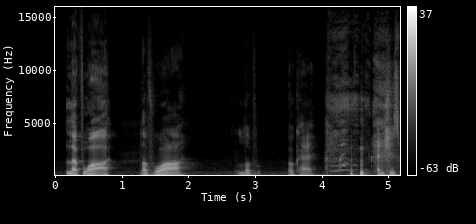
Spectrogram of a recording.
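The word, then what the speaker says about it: Lavoix: this person's name oh I wrote down a pronunciation key for this one because I was very confused it's lavoir lavois La okay and she's 40 43 from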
